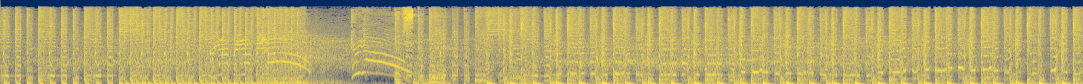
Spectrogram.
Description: Disco Remix

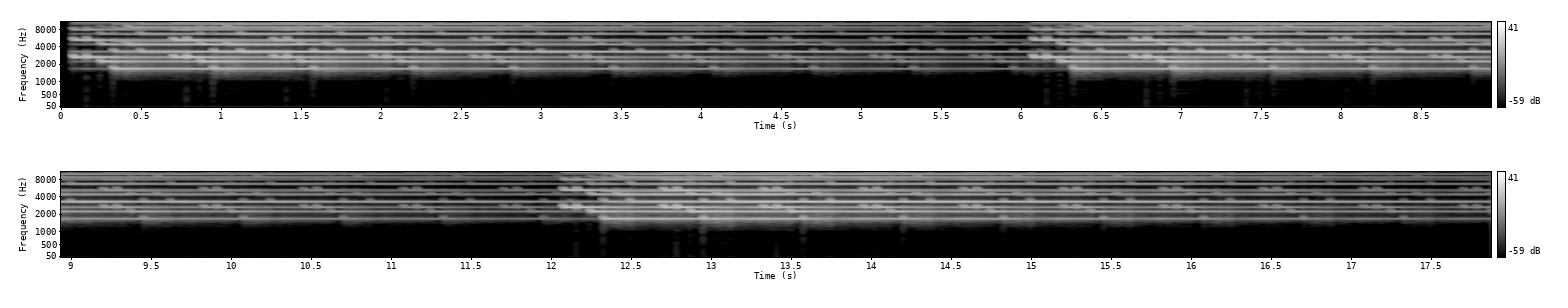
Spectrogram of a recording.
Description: Chime Loop

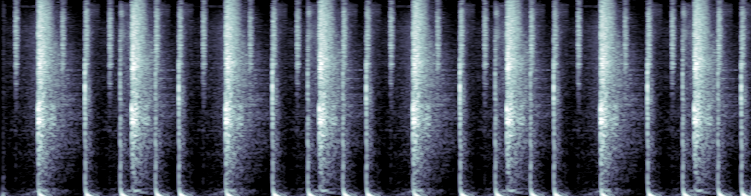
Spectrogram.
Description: Good Beat

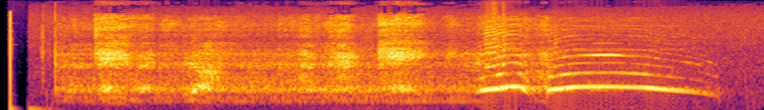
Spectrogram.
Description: Woohoo

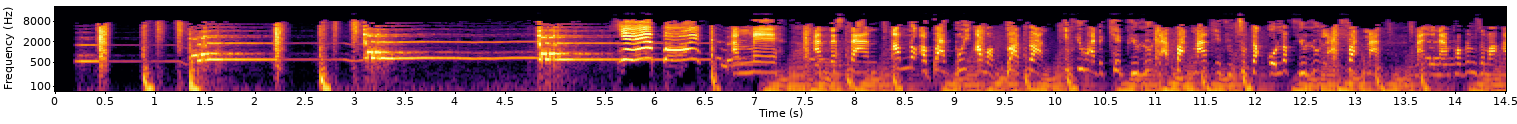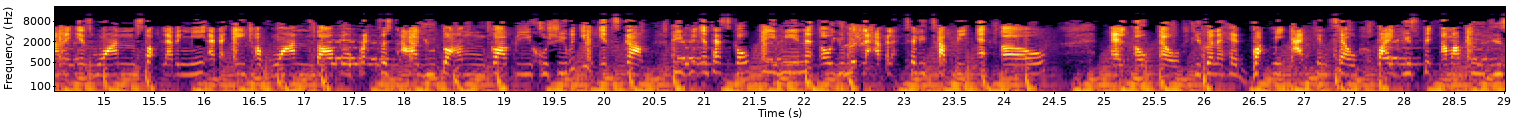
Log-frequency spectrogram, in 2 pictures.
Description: Rap; Badman

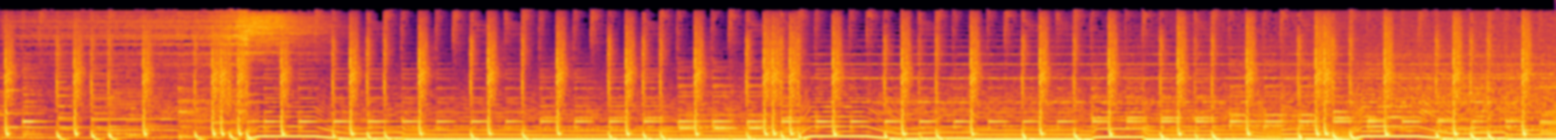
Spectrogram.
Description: Elevator Music REMIX

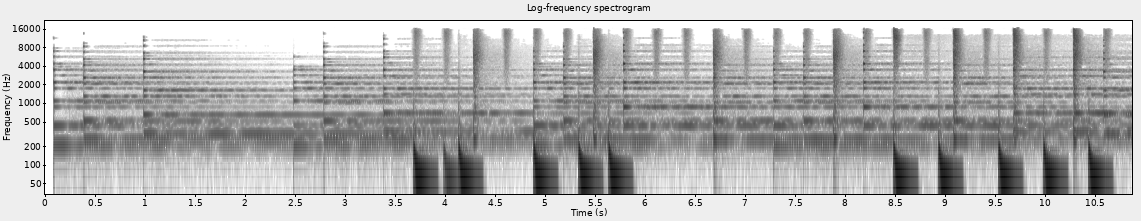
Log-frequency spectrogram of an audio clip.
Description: Tic Tac Drum

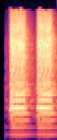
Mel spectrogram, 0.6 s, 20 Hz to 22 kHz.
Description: Grover 1510 Air Horn

